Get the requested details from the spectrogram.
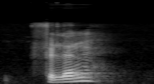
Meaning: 1. to fill 2. to stuff
- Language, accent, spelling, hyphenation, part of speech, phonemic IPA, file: German, Austria, füllen, fül‧len, verb, /ˈfʏlən/, De-at-füllen.ogg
